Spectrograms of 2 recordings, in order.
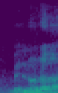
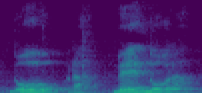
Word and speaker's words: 메노라: 저도 이 발음을 주의했습니다. 멜로나인가? 멜로나가 아니고 메노라.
